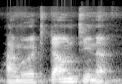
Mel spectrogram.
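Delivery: put-on loud, forceful African-accented commands; hammed-up African accent, mustering the troops. Husband urging Tina to hammer, loud mock African accent. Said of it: "I use my African voice".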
